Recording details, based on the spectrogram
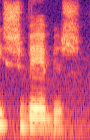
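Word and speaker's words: Schwäbisch: Fabian or swabian um you in German you would say schwebish yeah but so I mean it belongs to the alemanic dialects so swabian would be an English pronunciation yes swabian okay so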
